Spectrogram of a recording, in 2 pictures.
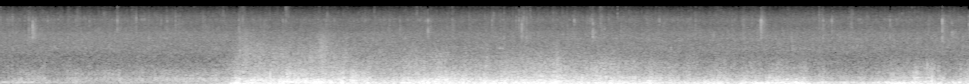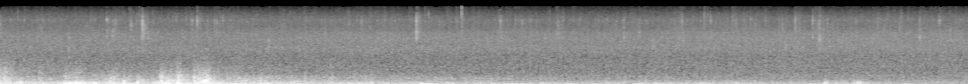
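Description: Steady rain with thunder breaking in suddenly about three seconds in. The thunder rumbles in rolling swells for some fifteen seconds, then dies away, leaving the rain.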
